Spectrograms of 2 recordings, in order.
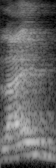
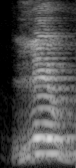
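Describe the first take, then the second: First: The vowel sounds like the one in 'eye'. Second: The vowel sounds like the one in 'it'. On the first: It means happening in real time. "इसको यहां तक तो लाइव बोलेंगे" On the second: It means to stay alive or reside. "जीवित रहने के लिए जब आएगा ये तो लिव बोलेंगे"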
